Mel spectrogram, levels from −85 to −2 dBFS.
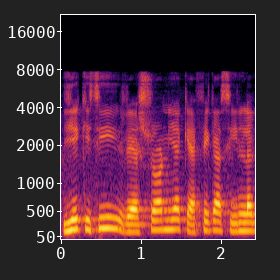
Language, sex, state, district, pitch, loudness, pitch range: Hindi, male, Uttar Pradesh, Lucknow, 165 Hz, -15 LUFS, 150-175 Hz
